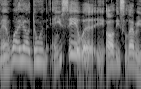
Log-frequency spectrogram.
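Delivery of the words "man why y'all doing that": high, weepy, tearful adult whining. Mocking an adult complaining on national TV: imitating an adult crying. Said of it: "you crying on national T V talking about".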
